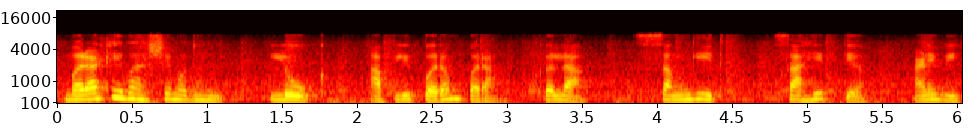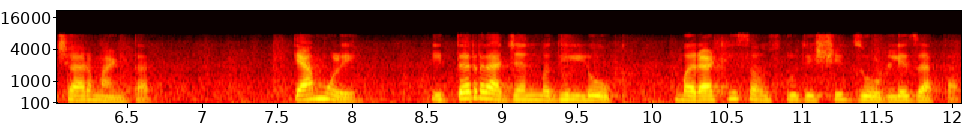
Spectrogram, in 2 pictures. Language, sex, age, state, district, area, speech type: Marathi, female, 45-60, Maharashtra, Thane, rural, spontaneous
